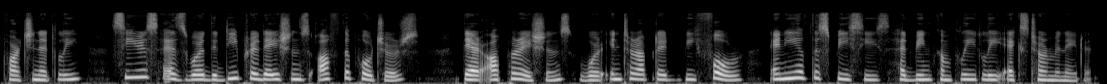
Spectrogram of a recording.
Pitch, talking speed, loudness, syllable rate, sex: 225 Hz, 120 wpm, -19 LUFS, 5.1 syllables/s, female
